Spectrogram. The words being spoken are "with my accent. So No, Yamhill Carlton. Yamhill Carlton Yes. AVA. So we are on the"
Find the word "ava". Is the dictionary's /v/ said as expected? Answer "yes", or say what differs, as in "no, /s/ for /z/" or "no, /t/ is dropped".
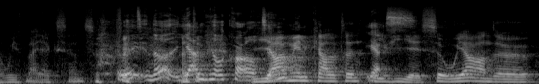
no, /v/ is dropped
